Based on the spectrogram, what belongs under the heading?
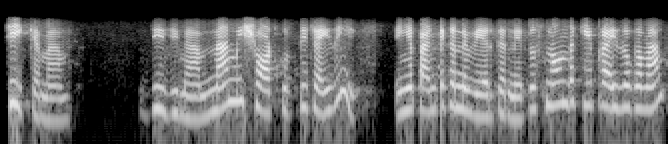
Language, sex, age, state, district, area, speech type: Dogri, female, 30-45, Jammu and Kashmir, Udhampur, urban, conversation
